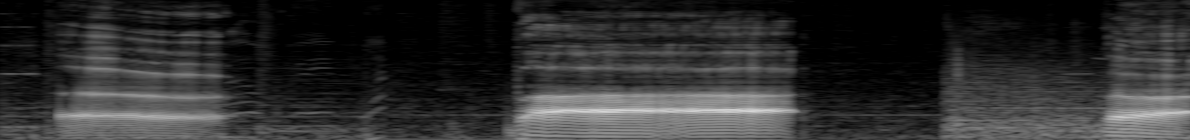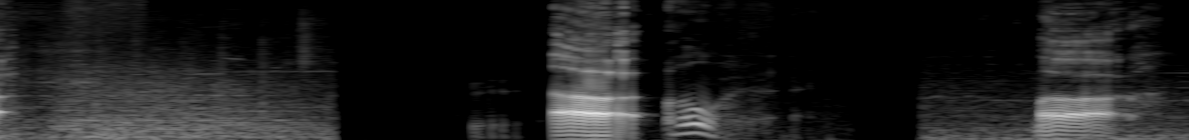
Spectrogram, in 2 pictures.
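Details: Person burping during a live stream: several loud, prolonged voiced belches separated by pauses; repeated burping.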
